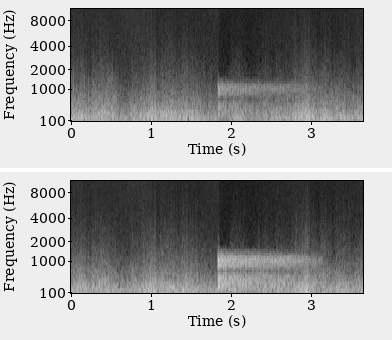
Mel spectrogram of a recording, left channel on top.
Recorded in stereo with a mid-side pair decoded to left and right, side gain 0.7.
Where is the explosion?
50° right.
